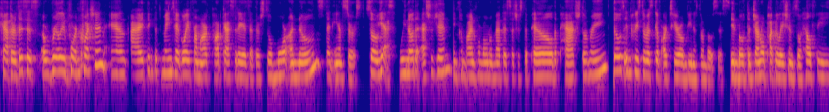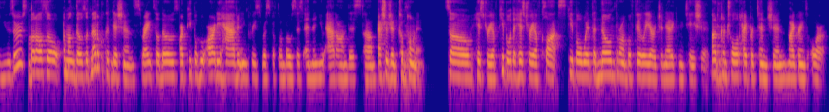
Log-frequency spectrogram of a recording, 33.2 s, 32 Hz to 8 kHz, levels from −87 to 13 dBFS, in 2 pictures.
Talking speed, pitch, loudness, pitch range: 200 wpm, 185 Hz, -19 LUFS, 175-205 Hz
